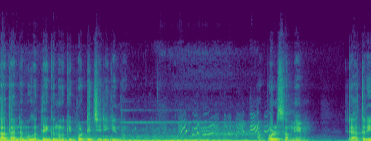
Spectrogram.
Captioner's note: distant laughter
